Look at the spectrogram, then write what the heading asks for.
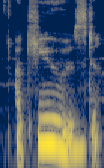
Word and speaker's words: accused: Accused. Accused. Again, it's an ED, but it's just sounding like the D at the end.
